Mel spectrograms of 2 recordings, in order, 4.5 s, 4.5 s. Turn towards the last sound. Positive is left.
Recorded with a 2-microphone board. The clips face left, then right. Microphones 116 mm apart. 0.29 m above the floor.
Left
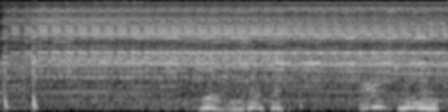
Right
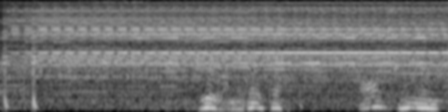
turn(degrees=0)  # may be behind; listen again after turning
